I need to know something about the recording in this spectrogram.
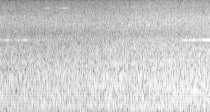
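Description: Steady street traffic noise, an even rush of passing vehicles with no single event standing out, growing slightly louder.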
